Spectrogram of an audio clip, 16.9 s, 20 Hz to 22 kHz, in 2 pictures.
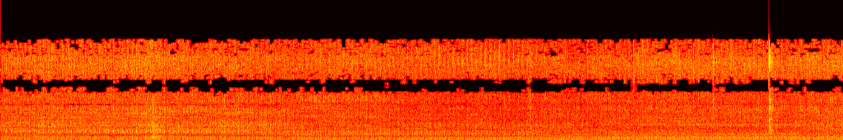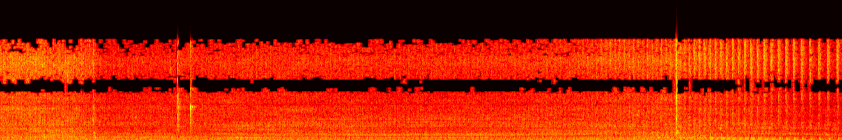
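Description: Denyo GAW155ES welder generator's Yamaha MZ300 296 cc single-cylinder engine running steadily, growing somewhat louder near the end.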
